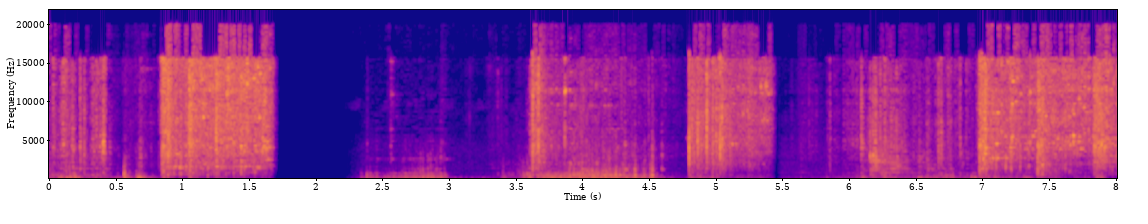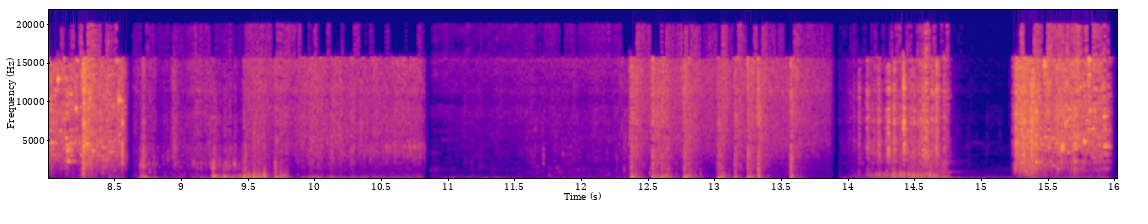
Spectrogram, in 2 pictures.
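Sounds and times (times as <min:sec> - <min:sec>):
glass shattering: 0:07.0 - 0:08.6, 0:15.2 - 0:16.0.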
